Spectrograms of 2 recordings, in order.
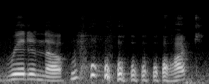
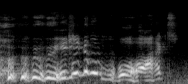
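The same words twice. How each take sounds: First: The words half-neighed like a horse; slow, horsey neigh through the words. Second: Slow, loud, scornful retort; slow, loud contemptuous horse voice; extreme contempt. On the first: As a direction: let a horse's whinny break through, very slow. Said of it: "it came out in sort of a neigh". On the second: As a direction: sneer the words out in disbelief. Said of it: "retorted the horse with extreme contempt". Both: A narrator's reading.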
